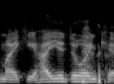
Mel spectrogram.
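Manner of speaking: Boston accent, north-of-Boston way of talking. Explaining he grew up north of Boston, showing how people there talk: Boston accent. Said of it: "where we all talk like this".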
